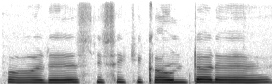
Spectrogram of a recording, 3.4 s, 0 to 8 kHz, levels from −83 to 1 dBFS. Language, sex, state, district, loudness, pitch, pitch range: Hindi, male, Bihar, Patna, -15 LUFS, 220 Hz, 215-225 Hz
